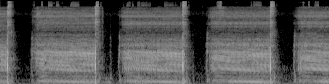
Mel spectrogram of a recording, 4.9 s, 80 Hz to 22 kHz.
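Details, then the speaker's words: BellaBaby wearable breast pump, demonstrated with a balloon, running in expression mode: soft motor whir broken by a click and pause about 46 times a minute as it cycles. "so this is the massage mode the suction mode this is the expression mode"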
